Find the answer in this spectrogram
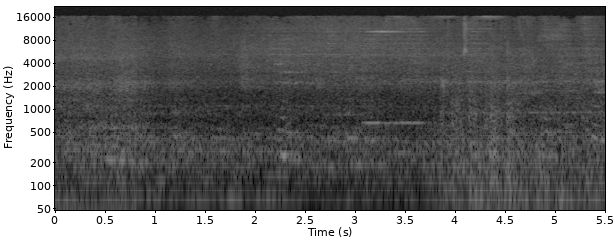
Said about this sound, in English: We're on a very noisy Merseyrail train on its way to Egbeth, which is a suburb of Liverpool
